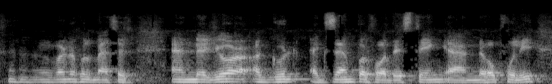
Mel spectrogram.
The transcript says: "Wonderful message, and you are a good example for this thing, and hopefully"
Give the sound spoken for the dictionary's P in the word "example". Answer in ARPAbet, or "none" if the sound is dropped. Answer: P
